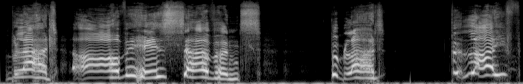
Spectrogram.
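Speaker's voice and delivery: high, anguished, halting shrieks; terrified seer wailing out a vision in bursts; crying out. A narrator's reading. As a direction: build to a long drawn-out scream. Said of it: "cried Harry Potter".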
